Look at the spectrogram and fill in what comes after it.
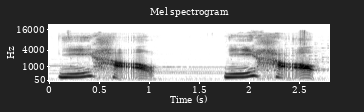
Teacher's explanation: the first character n i third tone followed by h a o third tone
